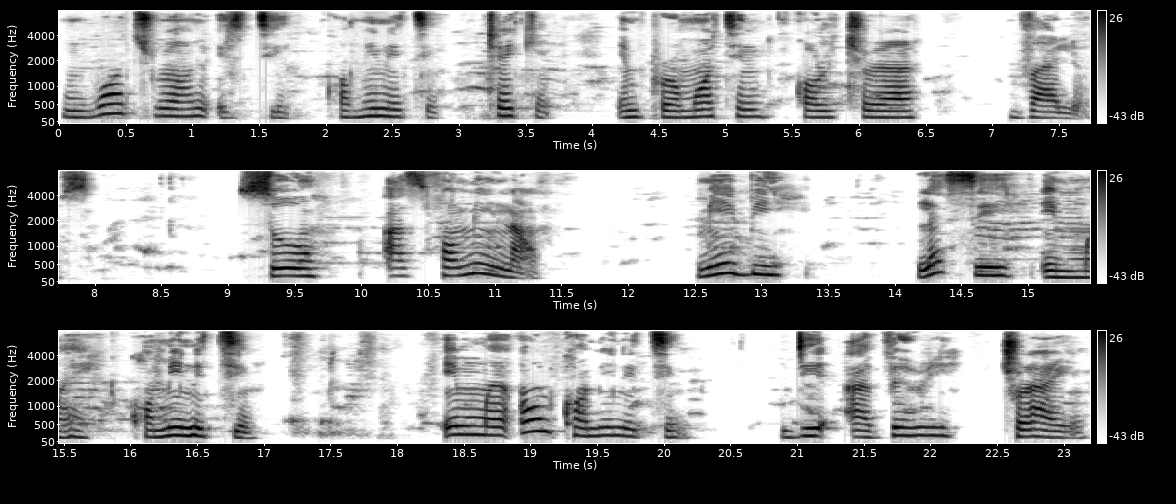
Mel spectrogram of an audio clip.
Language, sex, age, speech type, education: Hausa, female, 30-45, spontaneous, tertiary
